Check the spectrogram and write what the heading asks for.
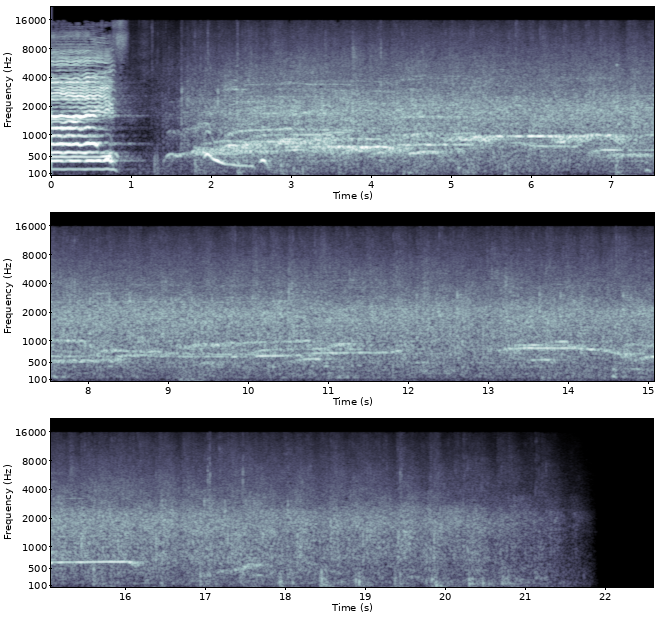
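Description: A four-part a cappella barbershop quartet's final chord, held and cut off about a second in, then audience applause with cheers and whoops. The applause is loudest at first and slowly fades before it cuts off near the end.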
